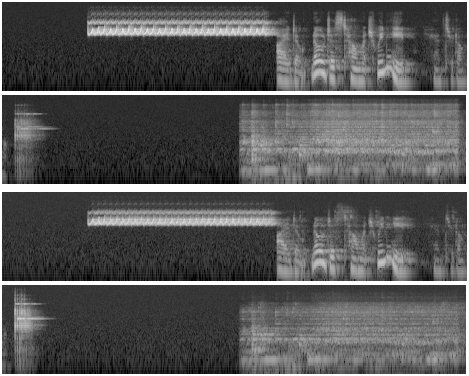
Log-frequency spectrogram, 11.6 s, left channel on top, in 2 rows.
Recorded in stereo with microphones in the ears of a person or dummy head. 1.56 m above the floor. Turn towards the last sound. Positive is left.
turn(degrees=65)  # may be behind; listen again after turning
